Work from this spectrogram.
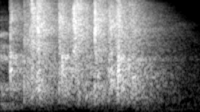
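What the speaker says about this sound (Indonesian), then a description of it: "tepuk tangan dulu semuanya" A group of people, evidently a classroom, claps in a brief burst of hand clapping lasting about a second before fading out.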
